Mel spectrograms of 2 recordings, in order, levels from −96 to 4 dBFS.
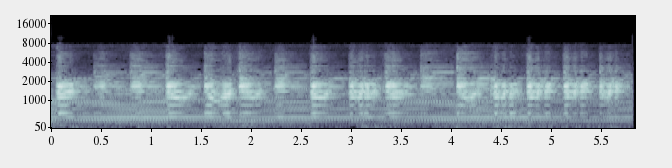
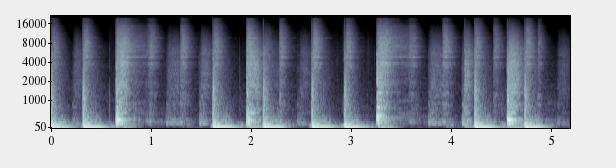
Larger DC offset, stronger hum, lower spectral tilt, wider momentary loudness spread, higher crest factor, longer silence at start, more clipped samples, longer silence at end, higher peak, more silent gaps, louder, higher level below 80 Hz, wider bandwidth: neither; neither; second, -2 dB/octave vs -5 dB/octave; second, 6 LU vs 17 LU; about the same, 14 dB vs 16 dB; about the same, 0 s vs 0 s; neither; second, 0 s vs 0.2 s; about the same, 0 dBFS vs 0 dBFS; neither; first, -13 LUFS vs -17 LUFS; second, -54 dBFS vs -18 dBFS; second, 8 kHz vs 16 kHz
